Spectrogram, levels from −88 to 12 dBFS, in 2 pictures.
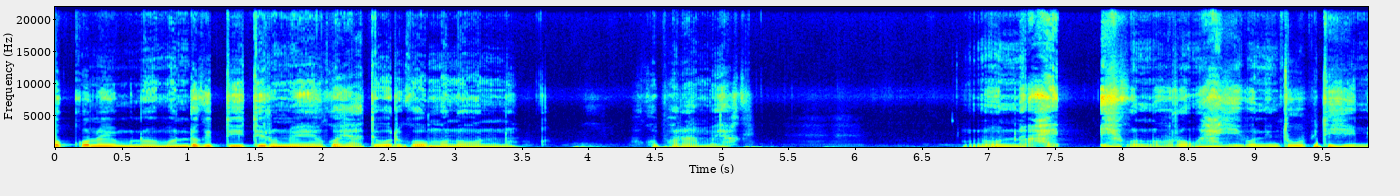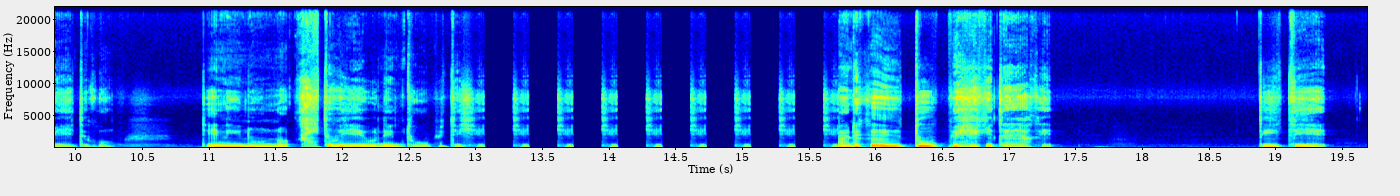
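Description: From 13.06 to 15.72 s the speech breaks into a stutter with silent gaps: one 113 ms fragment plays eight times, each followed by 220 ms of digital silence, likely from a stalled stream. The waveform shows identical blocks between flat lines; the spectrogram shows repeating slices with blank columns.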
